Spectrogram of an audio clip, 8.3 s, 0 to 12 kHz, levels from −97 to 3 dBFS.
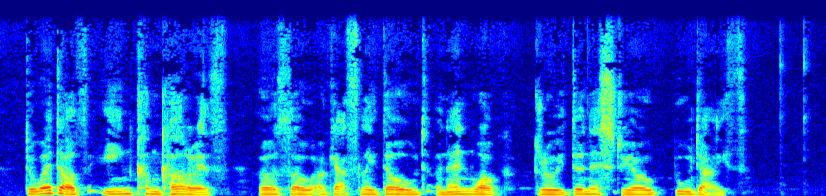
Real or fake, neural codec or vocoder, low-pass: real; none; 10.8 kHz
